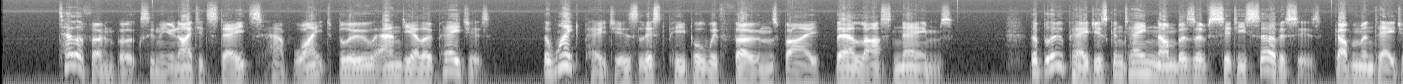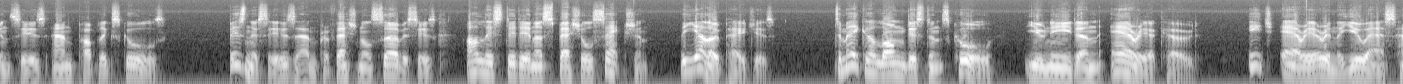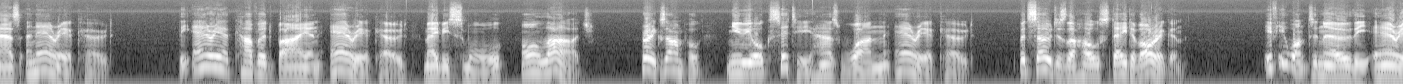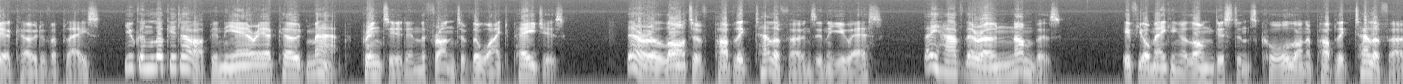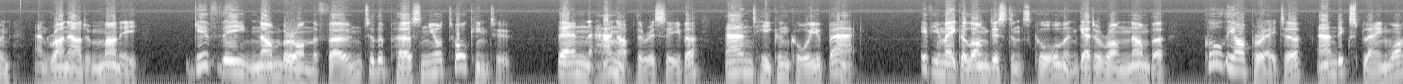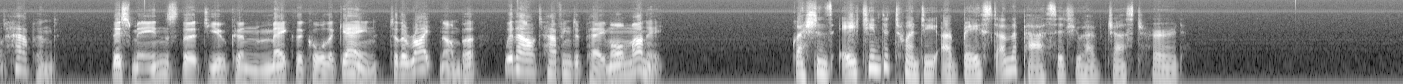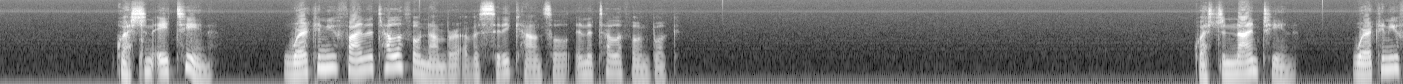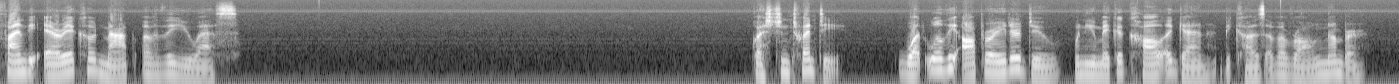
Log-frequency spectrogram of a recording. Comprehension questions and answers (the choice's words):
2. Where can you find the area code map of the U. S.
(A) On the first page of the telephone book.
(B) At the end of the telephone book.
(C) In the front of the white pages.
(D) Right after the white pages.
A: In the front of the white pages.

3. What will the operator do when you make a call again because of a wrong number?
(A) Charge you twice as much as before.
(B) Charge you nothing.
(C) Charge you the same as the last time.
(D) Charge you the same as usual.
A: Charge you nothing.

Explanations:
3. 题目问的足:当你打错电话了再打时,接线员会做什么? 文中最后一句提到: This means that you can make a call again to the right number without having to pay more money"这意味着你可以再次拨打正确的号码但不用付费"。由此可知[B]"不收费"是正确的。

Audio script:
[解析] 18-20 Telephone books in the United States have white, blue and yellow pages. The white pages list people with phones by their last name. The blue pages contain numbers of city services, government agencies and public schools. Businesses and professional services are listed in a special section, the yellow pages. To make a long distance call, you need an area code. Each area in the U.S. The area covered by an area code may be small or large. For example, New York City has one area code. But so does the whole State of Oregon. If you want to know the area code of a place, you can look it up in the area code map printed in the front of the white pages. Therc are a lot of public telephones in the U.S. They have their own numbers. If you are making a long distance call on a public telephone and run out of money, give the number on your phone to the person you're talking to. Then hang up the receiver and he can call you back. If you make a long distance call and get a wrong number, call the operator and cxplain what happened. This means that you can make the call again to the right number without having to pay more money. 18.Where can you find the telephone number of a city council in a telephone book?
